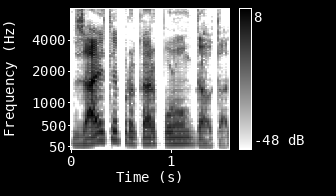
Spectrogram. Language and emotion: Goan Konkani, neutral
